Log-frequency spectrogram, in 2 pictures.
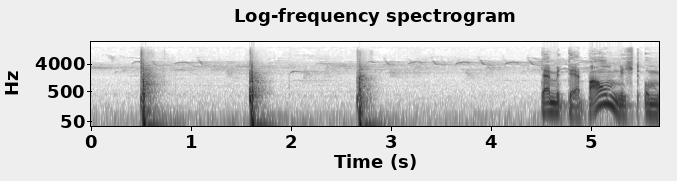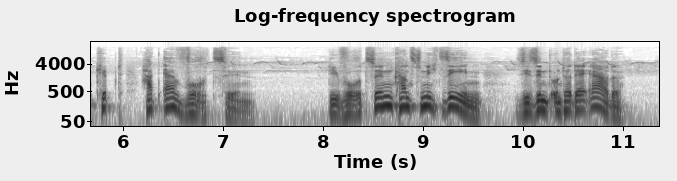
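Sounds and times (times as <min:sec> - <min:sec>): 
birds chirping faintly: 0:00.0 - 0:11.3
hard heavy foot stomps on the floor: 0:00.5 - 0:00.8, 0:01.6 - 0:01.9, 0:02.7 - 0:03.0
speech: 0:04.5 - 0:07.4, 0:08.0 - 0:11.1.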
